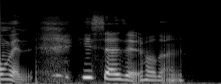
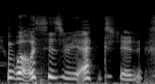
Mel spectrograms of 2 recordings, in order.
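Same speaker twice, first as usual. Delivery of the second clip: usual speaking voice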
